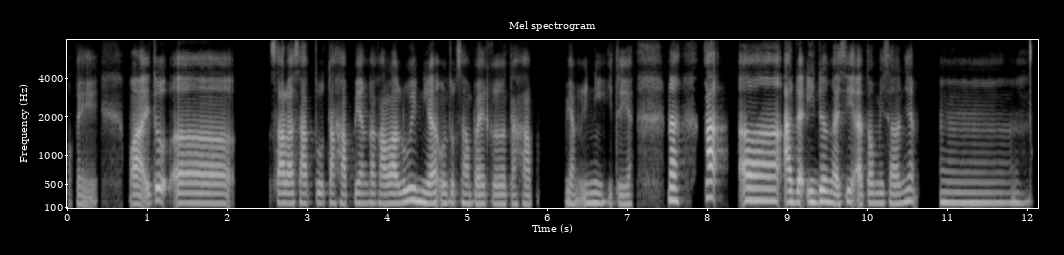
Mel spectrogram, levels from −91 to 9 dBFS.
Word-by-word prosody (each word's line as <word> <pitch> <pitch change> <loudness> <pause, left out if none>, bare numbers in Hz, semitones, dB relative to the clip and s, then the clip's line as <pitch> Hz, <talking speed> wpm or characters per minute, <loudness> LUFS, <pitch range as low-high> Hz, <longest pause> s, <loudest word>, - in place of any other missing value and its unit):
Oke. - - -8 0.4
Wah - - +4
itu - - -1 0.2
eee, 170 -1 +1 0.6
salah 170 0 +3
satu 165 +1 -2
tahap 165 -1 -1
yang 170 0 -2
Kakak 165 -1 -1
laluin 190 +6 +2
ya 170 +1 +3
untuk 165 0 -5
sampai 160 -2 -2
ke 160 -1 -4
tahap 155 0 -4 0.4
yang - - -4
ini 170 0 -4
gitu 150 +1 -8
ya. - - -10 0.5
Nah 220 -1 +8 0.3
Kak, 270 0 +10 0.3
eee, 215 -1 +5
ada 190 0 +6
ide 195 +1 +2
enggak 160 -3 +1
sih 200 - 0
atau 170 +2 0
misalnya, 170 +4 -3 0.3
mmm, 175 -1 -6
170 Hz, 145 wpm, -23 LUFS, 165-185 Hz, 0.6 s, Kak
